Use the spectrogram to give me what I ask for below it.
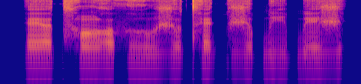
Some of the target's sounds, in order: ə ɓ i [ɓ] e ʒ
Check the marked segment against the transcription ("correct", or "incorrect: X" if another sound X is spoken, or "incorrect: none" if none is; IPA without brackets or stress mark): correct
